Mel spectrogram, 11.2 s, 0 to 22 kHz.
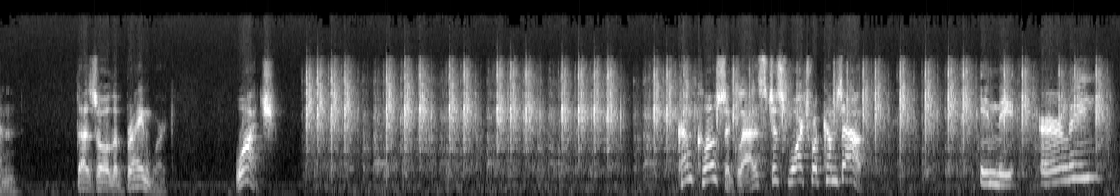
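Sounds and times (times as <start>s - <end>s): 
speech: 0.0s - 1.8s, 2.4s - 2.8s, 6.8s - 8.8s, 9.8s - 11.1s
typewriter typing: 3.0s - 11.1s.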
